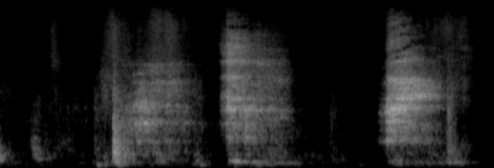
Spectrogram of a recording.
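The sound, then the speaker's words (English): Slow, audible exhales through the mouth while settling in for a rest exercise: three long, soft, airy breaths out separated by short quiet pauses, each swelling and fading gently. “Once you're mostly set up, have a few exhales even out through your mouth.”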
